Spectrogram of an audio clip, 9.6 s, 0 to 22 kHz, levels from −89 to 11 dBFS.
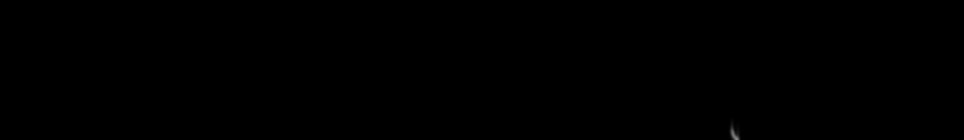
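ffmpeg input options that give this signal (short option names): -f lavfi -i "aevalsrc='0.133*clip(t/0.002,0,1)*clip((0.06-t)/0.002,0,1)*sin(2*PI*1600*0.06/log(110/1600)*(exp(log(110/1600)*t/0.06)-1))':d=0.06:s=44100"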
